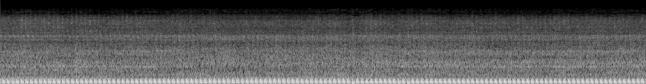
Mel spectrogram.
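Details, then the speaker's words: Revived old Scag hydrostatic walk-behind mower with a new carburetor and ignition coil: a smooth, even beat of about two per second at steady speed, no misses or knocks. The engine runs perfect, comparable to a newer Scag with 200 hours. "the engine's running perfect it actually runs as well and as smooth as my dad's newer skag that's only a couple years old with 200 hours so the motor seems great"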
